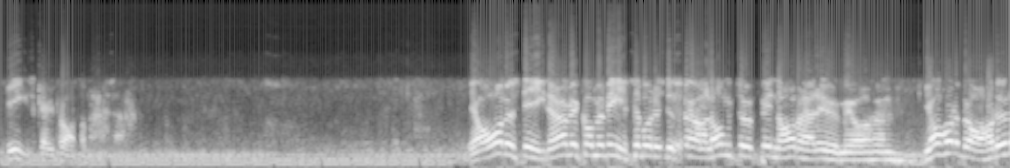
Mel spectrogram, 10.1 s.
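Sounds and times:
speech: 0:00.0 - 0:01.6, 0:04.7 - 0:10.1
white rally car engine rumbling: 0:00.0 - 0:10.1.

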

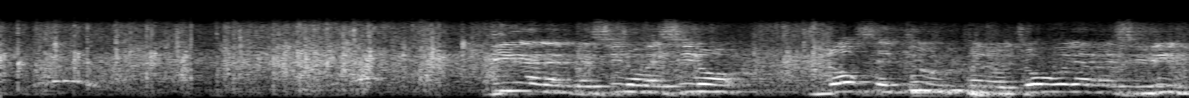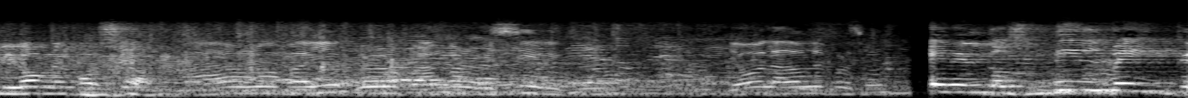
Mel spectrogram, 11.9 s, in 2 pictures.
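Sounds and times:
audience applauding: 0:00.0 - 0:08.7
speech: 0:02.4 - 0:11.8.

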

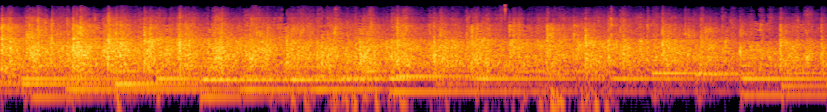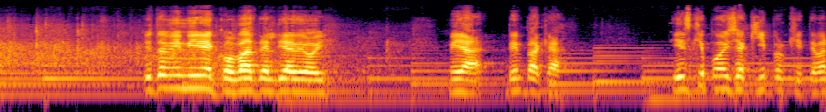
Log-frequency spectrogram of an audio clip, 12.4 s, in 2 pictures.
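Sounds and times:
audience applause: 0:00.0 - 0:07.9
speech: 0:07.3 - 0:08.8, 0:09.6 - 0:10.6, 0:11.2 - 0:12.3.

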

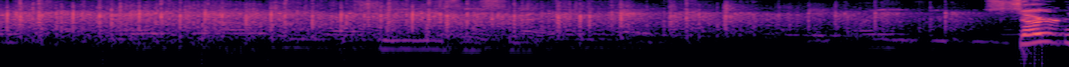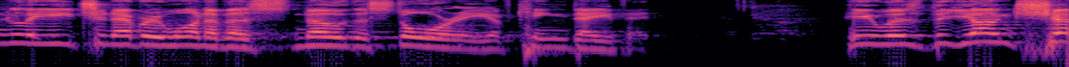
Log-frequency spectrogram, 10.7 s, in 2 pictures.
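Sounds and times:
audience hand clap of praise: 0:00.0 - 0:05.4
speech: 0:05.1 - 0:08.7, 0:09.6 - 0:10.6.

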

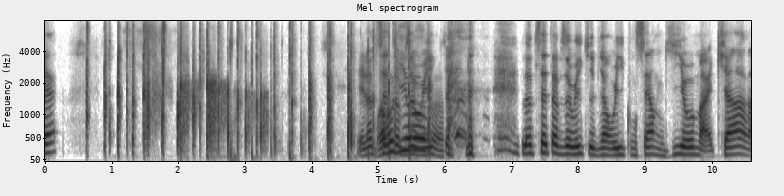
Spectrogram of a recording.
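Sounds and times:
speech: 0:00.0 - 0:00.2, 0:04.7 - 0:10.5
small group clapping: 0:00.6 - 0:06.0
laughter: 0:04.9 - 0:07.1.

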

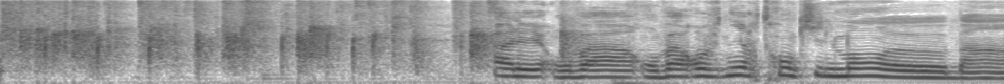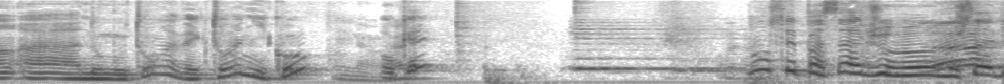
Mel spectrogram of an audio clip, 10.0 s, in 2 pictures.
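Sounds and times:
crowd applause: 0:00.0 - 0:02.6
speech: 0:02.5 - 0:07.6, 0:08.8 - 0:10.0.

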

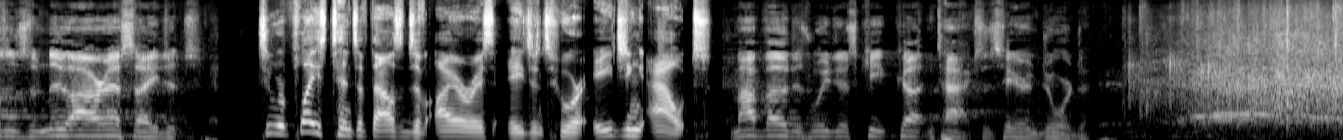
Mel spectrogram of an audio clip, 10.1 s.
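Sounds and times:
speech: 0:00.0 - 0:08.7
audience applause: 0:08.4 - 0:10.0.

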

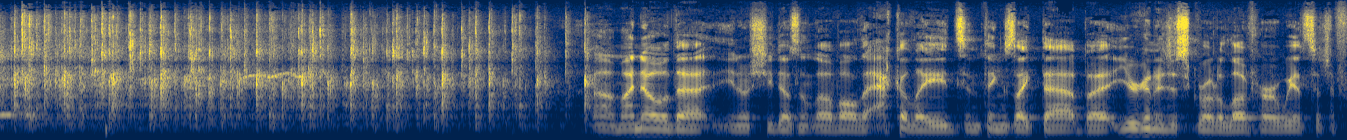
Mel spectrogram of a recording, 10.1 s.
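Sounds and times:
audience applause welcoming a guest speaker: 0:00.0 - 0:04.6
speech: 0:04.5 - 0:10.0.

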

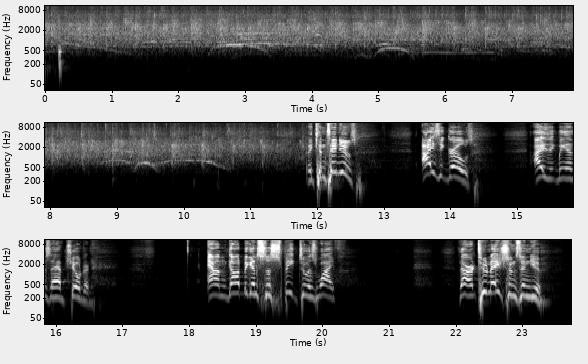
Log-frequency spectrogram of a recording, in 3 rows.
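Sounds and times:
audience clapping hands: 0:00.0 - 0:12.5
speech: 0:11.9 - 0:12.8, 0:13.7 - 0:14.5, 0:15.2 - 0:16.7, 0:18.3 - 0:20.4, 0:22.0 - 0:23.4.

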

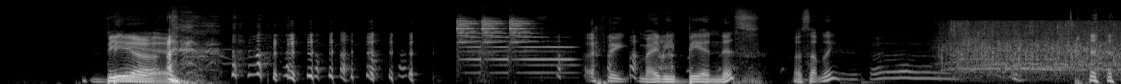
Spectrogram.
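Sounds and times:
speech: 0:01.0 - 0:01.9, 0:06.1 - 0:08.5, 0:10.9 - 0:11.2
laughter: 0:01.4 - 0:04.3, 0:05.8 - 0:07.6, 0:08.8 - 0:11.2
applause sound effect: 0:09.3 - 0:11.2
crowd cheering sound effect: 0:09.3 - 0:11.2.

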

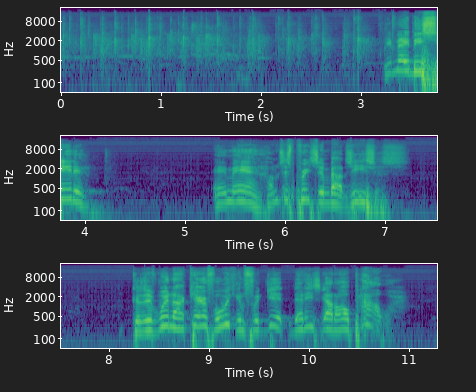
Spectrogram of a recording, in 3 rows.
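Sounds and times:
audience clapping hands: 0:00.0 - 0:03.6
speech: 0:03.2 - 0:04.1, 0:05.3 - 0:07.2, 0:08.2 - 0:11.0.

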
